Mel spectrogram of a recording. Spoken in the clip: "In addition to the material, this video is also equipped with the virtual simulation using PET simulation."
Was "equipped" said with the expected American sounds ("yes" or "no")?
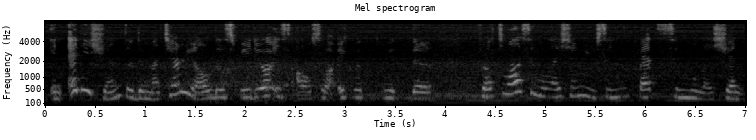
no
